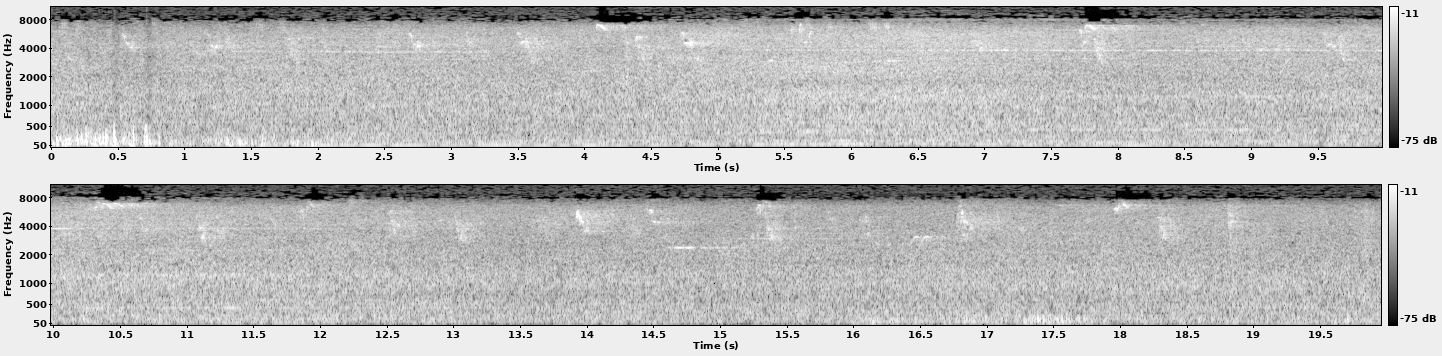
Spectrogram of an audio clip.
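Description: Steady outdoor city background hum with birds chirping here and there. Wind hits the microphone at the very start.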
